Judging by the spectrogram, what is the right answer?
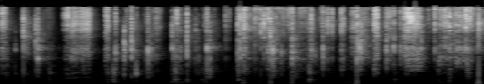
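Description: Scissors cutting through the neck of a crumpled plastic water bottle, the thin plastic crackling and snapping in quick irregular clicks.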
